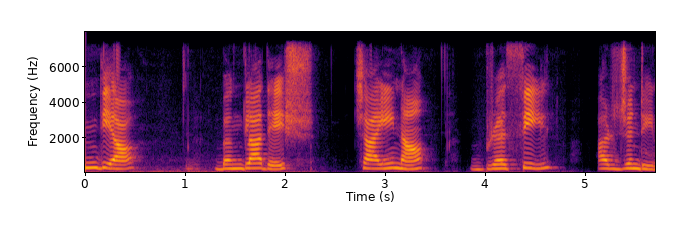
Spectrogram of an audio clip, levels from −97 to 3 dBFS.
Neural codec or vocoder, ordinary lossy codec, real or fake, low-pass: none; none; real; 7.2 kHz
